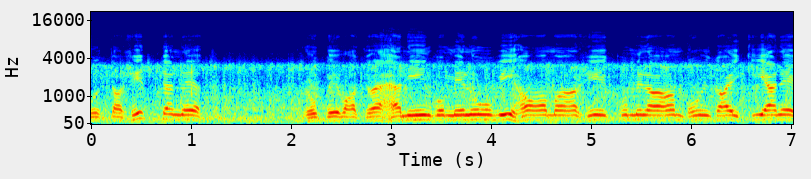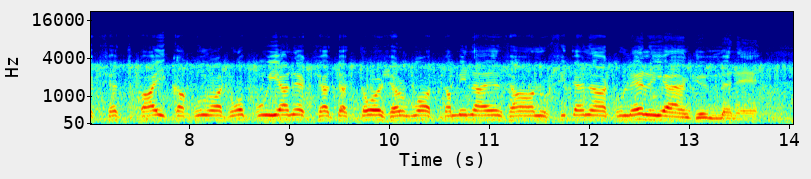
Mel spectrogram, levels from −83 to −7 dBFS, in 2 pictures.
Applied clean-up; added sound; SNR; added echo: none; Rain; 12 dB; none.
